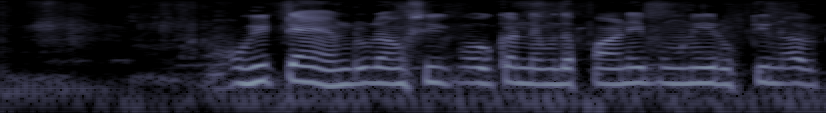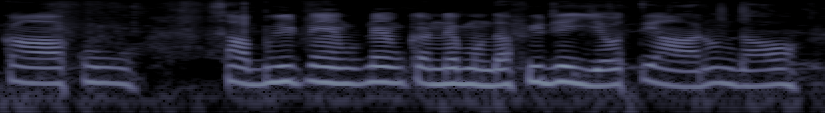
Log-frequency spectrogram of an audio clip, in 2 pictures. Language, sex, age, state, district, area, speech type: Dogri, male, 18-30, Jammu and Kashmir, Kathua, rural, spontaneous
